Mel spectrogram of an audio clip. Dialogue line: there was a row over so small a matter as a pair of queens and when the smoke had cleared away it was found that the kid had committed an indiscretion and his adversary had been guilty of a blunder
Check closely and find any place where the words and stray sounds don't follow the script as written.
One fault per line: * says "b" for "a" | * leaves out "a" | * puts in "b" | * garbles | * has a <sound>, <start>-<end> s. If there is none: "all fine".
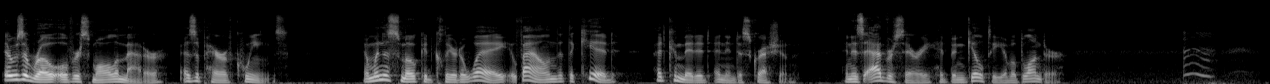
* leaves out "so"
* leaves out "was"
* has a breath, 11.8-12.5 s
